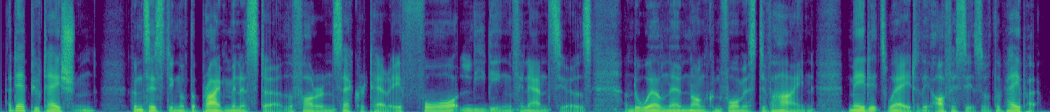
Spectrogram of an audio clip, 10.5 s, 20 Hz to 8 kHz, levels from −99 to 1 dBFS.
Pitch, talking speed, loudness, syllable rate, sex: 85 Hz, 155 wpm, -24 LUFS, 5.5 syllables/s, male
